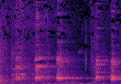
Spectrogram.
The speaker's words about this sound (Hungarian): Tyúk.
